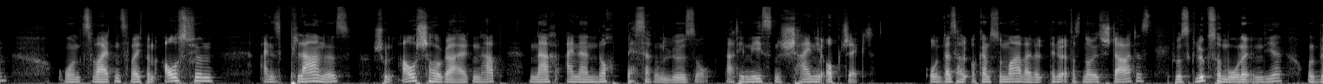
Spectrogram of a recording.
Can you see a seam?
yes; 2 cuts; at 9.1 s, 11.7 s

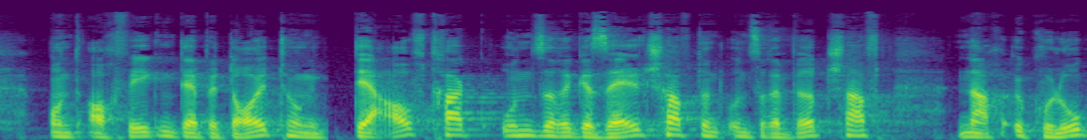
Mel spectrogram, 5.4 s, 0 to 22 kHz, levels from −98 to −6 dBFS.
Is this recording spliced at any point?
yes; 1 cut; at 1.6 s

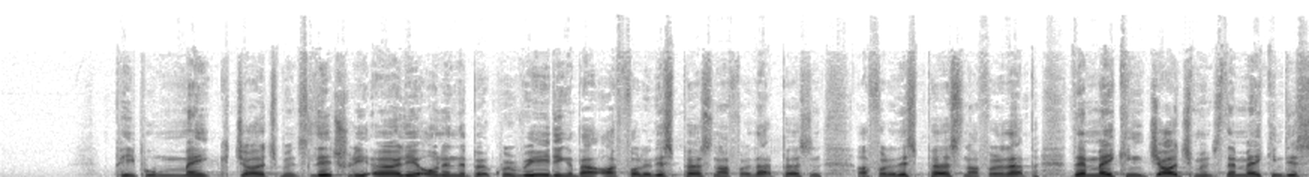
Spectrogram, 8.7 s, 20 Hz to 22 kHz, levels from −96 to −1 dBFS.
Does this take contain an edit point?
no; 0 cuts

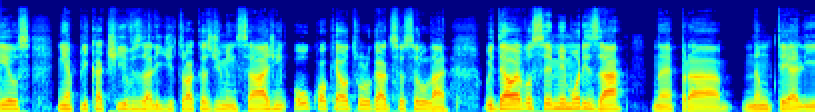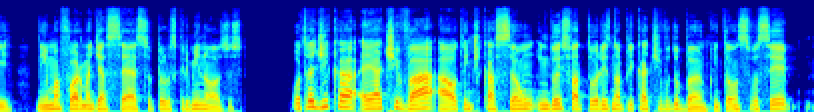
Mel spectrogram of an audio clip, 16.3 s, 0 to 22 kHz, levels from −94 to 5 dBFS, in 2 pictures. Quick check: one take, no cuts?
yes; 0 cuts

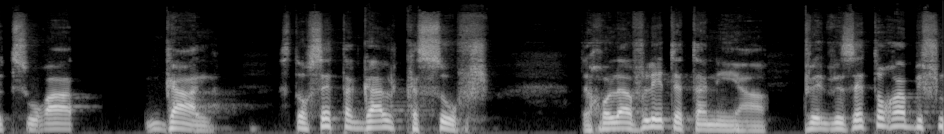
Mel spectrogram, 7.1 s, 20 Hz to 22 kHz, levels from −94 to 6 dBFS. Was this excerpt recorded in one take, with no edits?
yes; 0 cuts

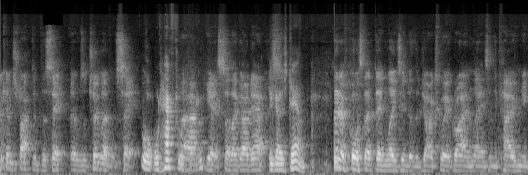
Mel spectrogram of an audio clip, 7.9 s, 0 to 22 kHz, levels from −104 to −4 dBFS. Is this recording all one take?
no; 1 cut; at 4.0 s

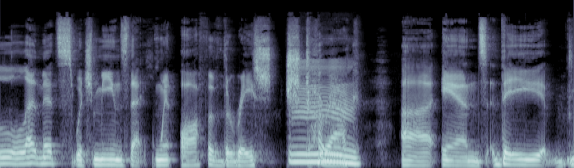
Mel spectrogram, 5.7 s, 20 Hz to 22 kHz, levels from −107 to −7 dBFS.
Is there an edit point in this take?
yes; 2 cuts; at 1.5 s, 2.8 s

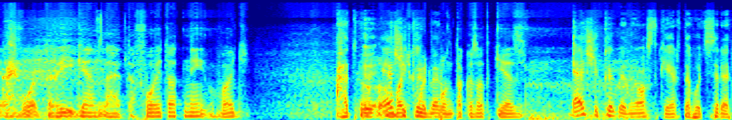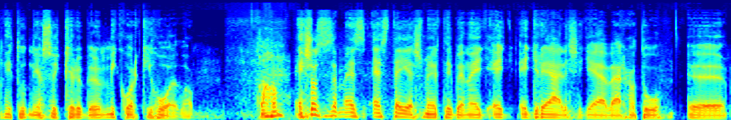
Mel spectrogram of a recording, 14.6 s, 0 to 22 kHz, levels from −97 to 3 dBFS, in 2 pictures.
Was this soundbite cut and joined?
no; 0 cuts

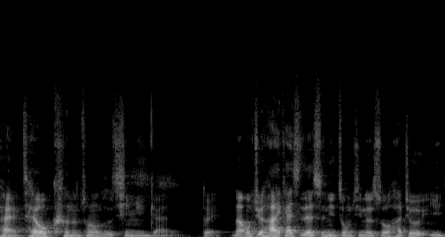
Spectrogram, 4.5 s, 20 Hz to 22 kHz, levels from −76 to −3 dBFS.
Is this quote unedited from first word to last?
yes; 0 cuts

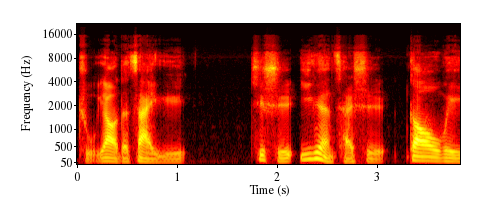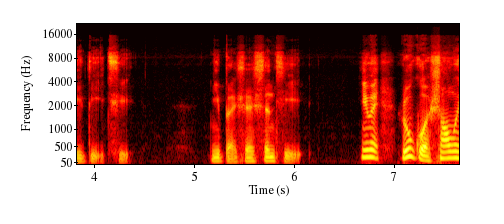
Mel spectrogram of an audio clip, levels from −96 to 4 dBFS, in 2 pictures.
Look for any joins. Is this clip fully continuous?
no; 1 cut; at 6.6 s

